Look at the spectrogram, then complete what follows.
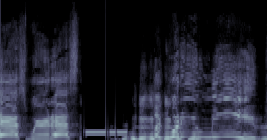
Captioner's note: beep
